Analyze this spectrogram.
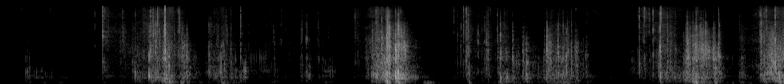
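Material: Glossy paper.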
